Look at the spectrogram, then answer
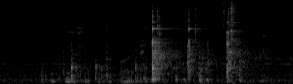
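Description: Sourdough apple crisp ingredients with cinnamon, apple pie flavoring and salt being mixed in a bowl, heard as a few scattered clinks and scrapes of a utensil against the bowl, fairly faint and close.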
